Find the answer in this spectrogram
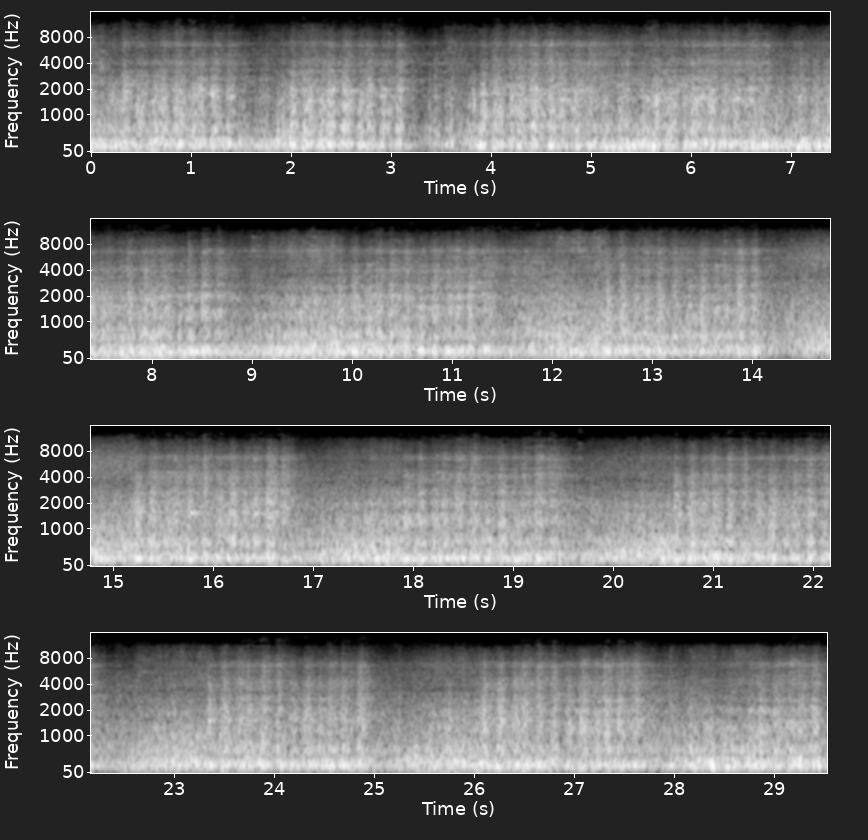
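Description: Freight train cars rolling past close by: steel wheels on rail making a loud, steady rolling noise with repeated clacks as the wheels cross the rail joints, the covered hoppers giving way to autorack cars.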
